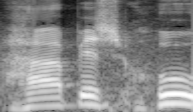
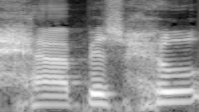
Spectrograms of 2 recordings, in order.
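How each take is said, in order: First: হু from the start of the throat; deep-throat ha. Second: হু from the middle of the throat. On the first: Teacher contrasting letters for viewers, open deep-throat হু. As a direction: let the h of হু come from the throat's base. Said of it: "গলা শুরু হতে". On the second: Teacher showing viewers the letter, mid-throat হু. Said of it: "গলার মাঝখান থেকে উচ্চারণ হবে". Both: Shown as a demonstration.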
